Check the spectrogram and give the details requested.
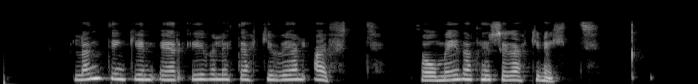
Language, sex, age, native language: Icelandic, female, 50-59, Icelandic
